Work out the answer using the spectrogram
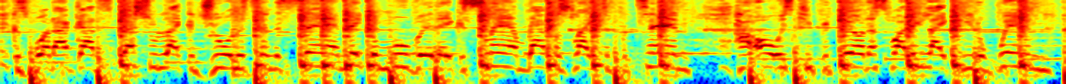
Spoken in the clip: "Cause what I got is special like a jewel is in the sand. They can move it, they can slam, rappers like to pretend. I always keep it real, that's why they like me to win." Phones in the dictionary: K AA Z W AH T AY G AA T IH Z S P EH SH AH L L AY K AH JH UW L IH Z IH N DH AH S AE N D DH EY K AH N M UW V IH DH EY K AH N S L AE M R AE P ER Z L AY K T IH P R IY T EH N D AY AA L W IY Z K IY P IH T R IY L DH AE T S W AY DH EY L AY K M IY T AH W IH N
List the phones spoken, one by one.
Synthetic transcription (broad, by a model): K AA Z W AH T AY G AA T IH S P EH SH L L AY K AH JH UW L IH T IH N DH AH S AE N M EY K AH M UW V IH DH EY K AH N S L AE M R AE P ER Z L AY K T IH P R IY T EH N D AY AA L W IY Z K IY P IH T W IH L DH AE T S W AY DH EY L AY K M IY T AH W IH N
